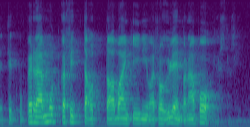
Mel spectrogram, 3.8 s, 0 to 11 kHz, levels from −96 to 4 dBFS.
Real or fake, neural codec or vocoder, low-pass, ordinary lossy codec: real; none; none; none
